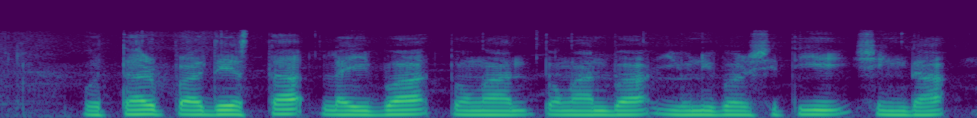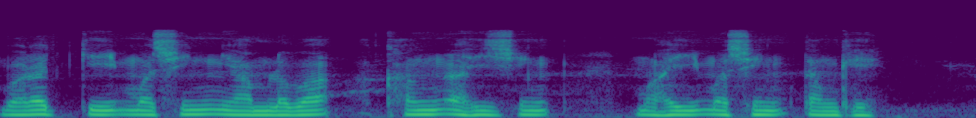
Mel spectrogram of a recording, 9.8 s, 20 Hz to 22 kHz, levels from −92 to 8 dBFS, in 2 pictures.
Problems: none marked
